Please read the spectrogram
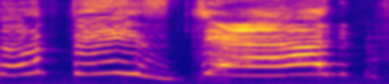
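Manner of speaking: very loud, screamed outburst. Imagining a character slamming a door at a father figure: imitating Kyo screaming. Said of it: "slammed a door at some point and screamed".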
